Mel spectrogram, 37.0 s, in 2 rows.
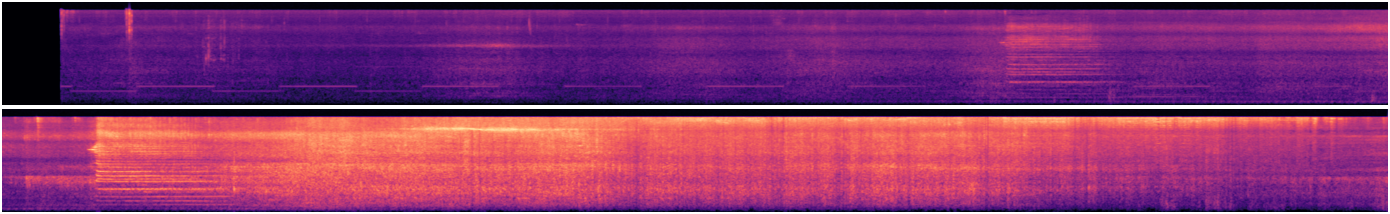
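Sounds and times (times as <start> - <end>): diesel locomotive horn: 4.7 - 8.4, 12.8 - 16.3, 19.6 - 26.0
train wheels rumbling on rails: 8.6 - 36.9.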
